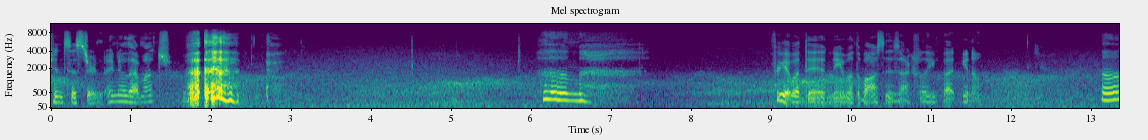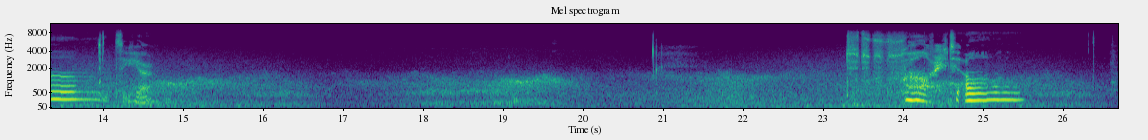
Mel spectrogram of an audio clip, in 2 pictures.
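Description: A young woman speaks with animation into a close microphone, in short bursts.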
